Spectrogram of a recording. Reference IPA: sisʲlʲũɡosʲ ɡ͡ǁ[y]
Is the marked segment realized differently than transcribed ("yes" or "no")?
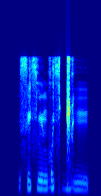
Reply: yes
